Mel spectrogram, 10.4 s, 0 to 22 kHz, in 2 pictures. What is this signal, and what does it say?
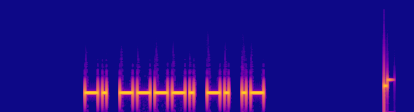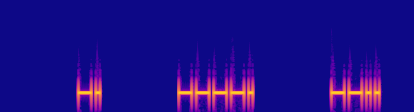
Morse code, heard as a keyed tone, about 22 wpm, spaced as for 13 wpm, 700 Hz. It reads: N9NA N9Z
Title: USA Call Signs - 4 Characters - 6x Character Spacing - 22wpm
